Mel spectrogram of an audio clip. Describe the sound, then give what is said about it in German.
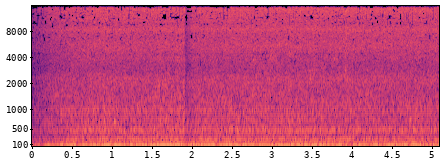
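A honeybee swarm that has settled in a garden, a few thousand and probably tens of thousands of bees, gives off a dense, unbroken buzzing drone, low and humming, holding at a steady, fairly loud level throughout, with one brief click partway through. “Bei ihr im Garten hat sich nämlich ein Bienenvolk niedergelassen, mal eben so ein paar tausend, wahrscheinlich zigtausende sogar von diesen Tieren.”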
